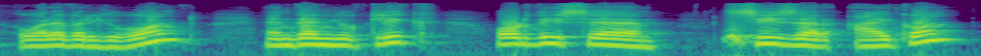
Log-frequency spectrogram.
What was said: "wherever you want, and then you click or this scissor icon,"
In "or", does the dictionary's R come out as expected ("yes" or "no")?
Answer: no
